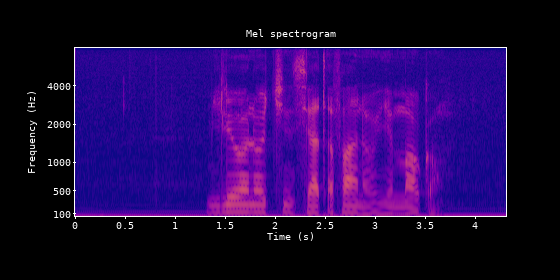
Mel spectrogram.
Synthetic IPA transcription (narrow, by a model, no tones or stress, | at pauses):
milio̞no̞t͡ʃːɪnsijat̪ʼəfanəwjɛmːawkʼəw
